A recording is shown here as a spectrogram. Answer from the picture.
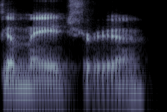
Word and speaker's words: Gematria: A lot of people pronounce it Gematria, but I think that's or Gematria. and I still will call it Gematria as well. But it's properly pronounced Gematria.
